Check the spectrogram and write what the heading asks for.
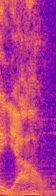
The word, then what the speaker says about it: Yahweh: A semelhança entre esses nomes é Yahweh.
